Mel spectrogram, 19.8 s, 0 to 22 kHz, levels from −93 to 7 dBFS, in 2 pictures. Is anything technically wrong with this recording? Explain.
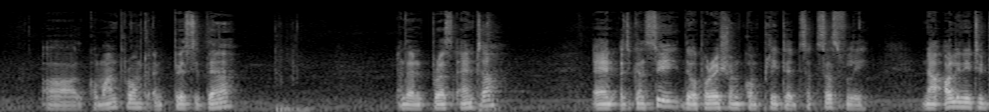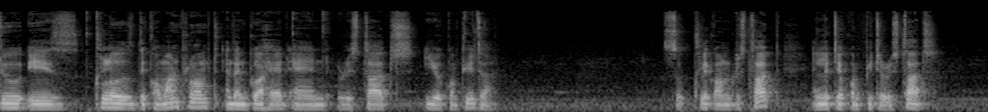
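Yes. At 17.23 s there is a corrupt frame decoded: one compressed frame arrived with flipped bits, and the decoder rendered it instead of concealing it. Misread gain values or spectral codes placed energy at the wrong frequencies for roughly the length of that single frame, about 14 ms. The result is a brief, sharp blip that does not belong to the surrounding sound, peaking at about -35 dBFS, quiet but audible as a foreign click-like chirp.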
